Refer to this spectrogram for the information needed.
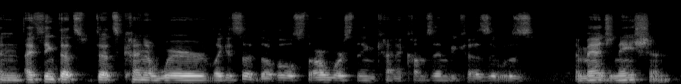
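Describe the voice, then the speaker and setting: With a Chicago accent, a man speaks with big swings in loudness. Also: moderate pace. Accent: Chicago American English. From Chicago suburbs, US. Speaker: interview guest. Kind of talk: casual interview.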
